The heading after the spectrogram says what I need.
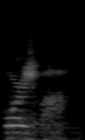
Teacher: The emphasis is usually on the last syllable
